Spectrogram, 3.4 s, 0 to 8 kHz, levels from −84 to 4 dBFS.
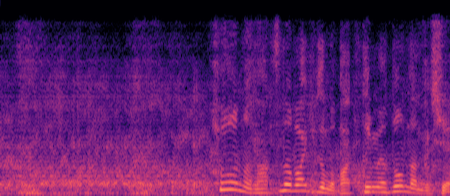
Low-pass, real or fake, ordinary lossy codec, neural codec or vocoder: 7.2 kHz; fake; none; codec, 16 kHz, 4 kbps, X-Codec, HuBERT features, trained on LibriSpeech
